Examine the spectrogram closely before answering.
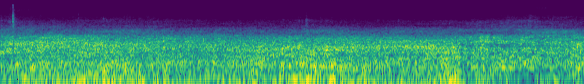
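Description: Cars drive past close by on a road.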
